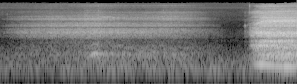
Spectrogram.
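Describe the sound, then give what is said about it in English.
A long, soft breath of air, taken as a deep breath during a guided self-regulation exercise, runs steadily and then gives way to a louder, abrupt rush of breath at the end, with no talking. “You're going to take a deep breath”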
